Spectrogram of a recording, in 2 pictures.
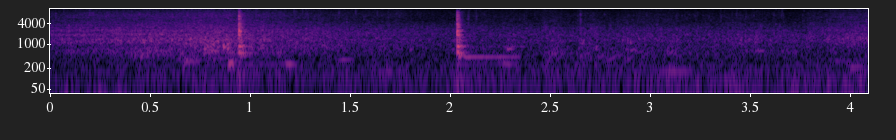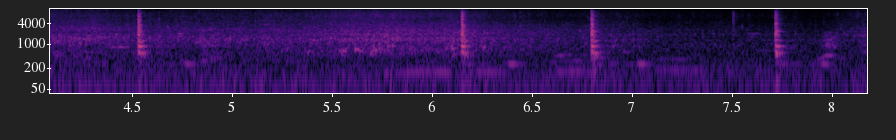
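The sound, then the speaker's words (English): Sea water laps gently at the shore as the tide comes in on Blackrock Beach in Dublin in 2020, a soft, steady wash broken by about seven sharp little slaps or clicks scattered irregularly throughout. Quiet, with no voices. “that was performed as the tide was coming in on Blackrock Beach in Dublin during the Biosphere Festival in 2020.”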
